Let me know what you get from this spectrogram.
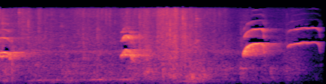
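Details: Red panda making faint squeaks, then two clearer high whistled notes near the end, the first rising sharply, the second flatter, against a background hiss and rustle.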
